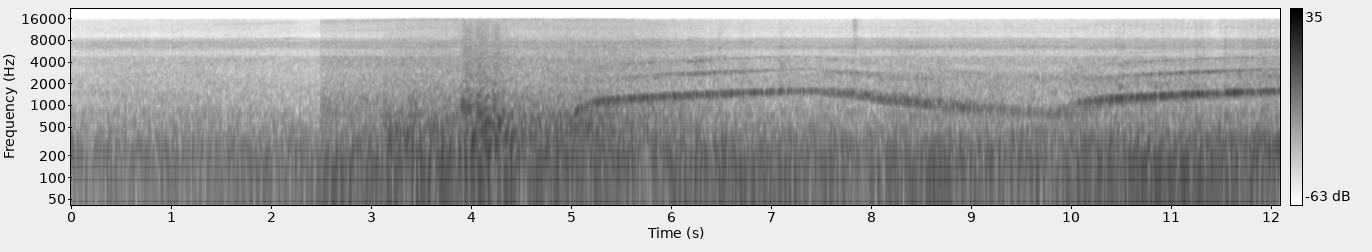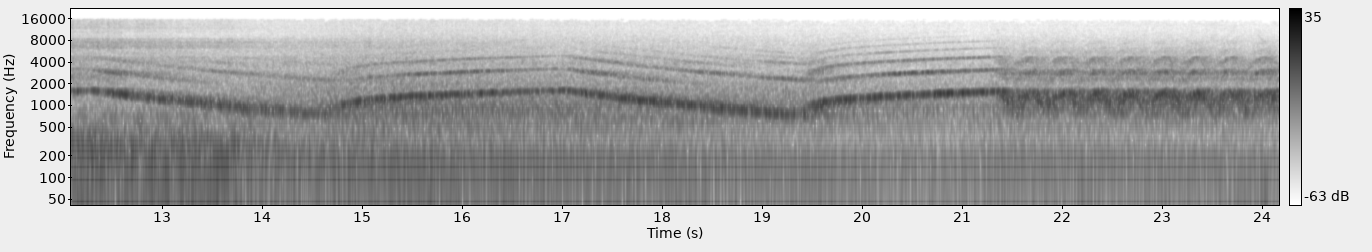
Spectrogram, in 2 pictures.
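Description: Ambulance siren wailing, sliding up and down in long sweeps about every five seconds, then switching to a fast warble about 21 seconds in. A truck engine rumbles underneath through the first half.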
